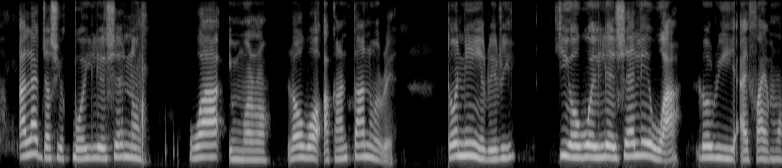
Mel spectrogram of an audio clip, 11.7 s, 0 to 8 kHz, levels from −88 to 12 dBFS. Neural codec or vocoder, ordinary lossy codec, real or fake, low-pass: codec, 16 kHz, 4 kbps, X-Codec, HuBERT features, trained on LibriSpeech; none; fake; none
